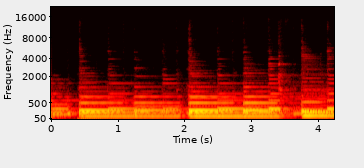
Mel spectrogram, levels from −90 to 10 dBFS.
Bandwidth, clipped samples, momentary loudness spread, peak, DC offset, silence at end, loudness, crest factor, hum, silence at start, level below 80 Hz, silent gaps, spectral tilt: 5.4 kHz; under 0.1%; 7 LU; -12 dBFS; under 0.1%; 0 s; -27 LUFS; 14 dB; none; 0 s; -62 dBFS; none; -11 dB/octave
